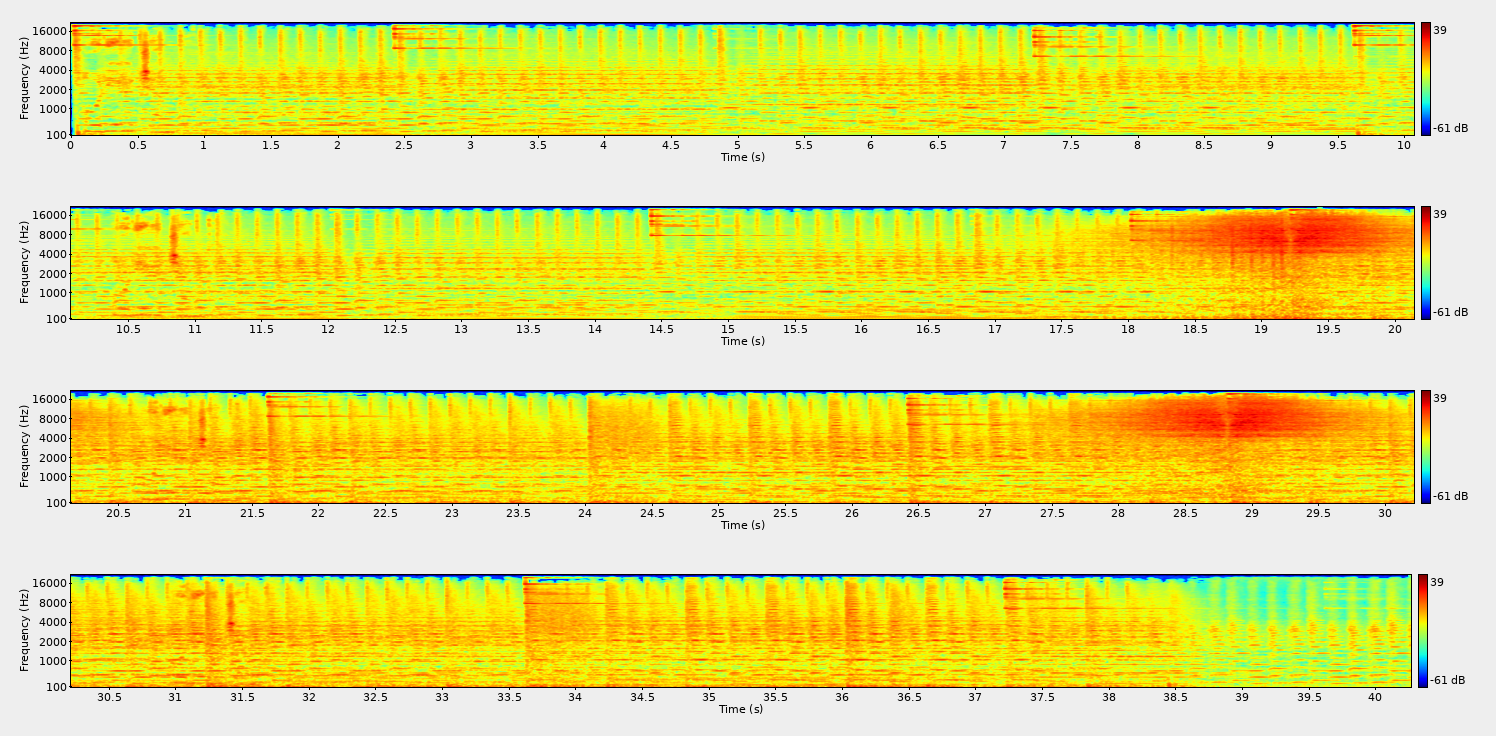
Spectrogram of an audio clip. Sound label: epic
